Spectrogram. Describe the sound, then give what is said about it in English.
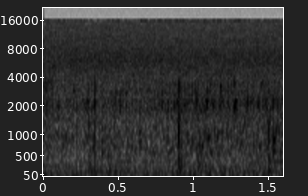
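Steady, low rushing of drainage water flowing through a mineshaft, with a few soft splashing bursts rising briefly out of the continuous wash. No one speaks. “Oh, this drainage water.”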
